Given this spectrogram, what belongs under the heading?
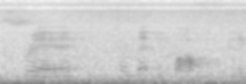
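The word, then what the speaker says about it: Biletnikoff: And let me not butcher this name, Fred Kermetnikoff.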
